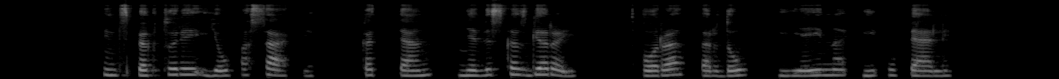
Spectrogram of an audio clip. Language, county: Lithuanian, Šiauliai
